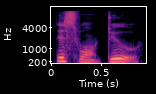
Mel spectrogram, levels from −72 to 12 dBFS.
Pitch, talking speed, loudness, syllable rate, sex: 180 Hz, 190 wpm, -17 LUFS, 3.7 syllables/s, female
